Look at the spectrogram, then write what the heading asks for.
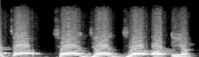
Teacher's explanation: जिन व्यंजनों के उच्चारण में जिह्वा का अग्रभाग कठोर तालु को स्पर्श करता है वे तालव्य व्यंजन कहलाते हैं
